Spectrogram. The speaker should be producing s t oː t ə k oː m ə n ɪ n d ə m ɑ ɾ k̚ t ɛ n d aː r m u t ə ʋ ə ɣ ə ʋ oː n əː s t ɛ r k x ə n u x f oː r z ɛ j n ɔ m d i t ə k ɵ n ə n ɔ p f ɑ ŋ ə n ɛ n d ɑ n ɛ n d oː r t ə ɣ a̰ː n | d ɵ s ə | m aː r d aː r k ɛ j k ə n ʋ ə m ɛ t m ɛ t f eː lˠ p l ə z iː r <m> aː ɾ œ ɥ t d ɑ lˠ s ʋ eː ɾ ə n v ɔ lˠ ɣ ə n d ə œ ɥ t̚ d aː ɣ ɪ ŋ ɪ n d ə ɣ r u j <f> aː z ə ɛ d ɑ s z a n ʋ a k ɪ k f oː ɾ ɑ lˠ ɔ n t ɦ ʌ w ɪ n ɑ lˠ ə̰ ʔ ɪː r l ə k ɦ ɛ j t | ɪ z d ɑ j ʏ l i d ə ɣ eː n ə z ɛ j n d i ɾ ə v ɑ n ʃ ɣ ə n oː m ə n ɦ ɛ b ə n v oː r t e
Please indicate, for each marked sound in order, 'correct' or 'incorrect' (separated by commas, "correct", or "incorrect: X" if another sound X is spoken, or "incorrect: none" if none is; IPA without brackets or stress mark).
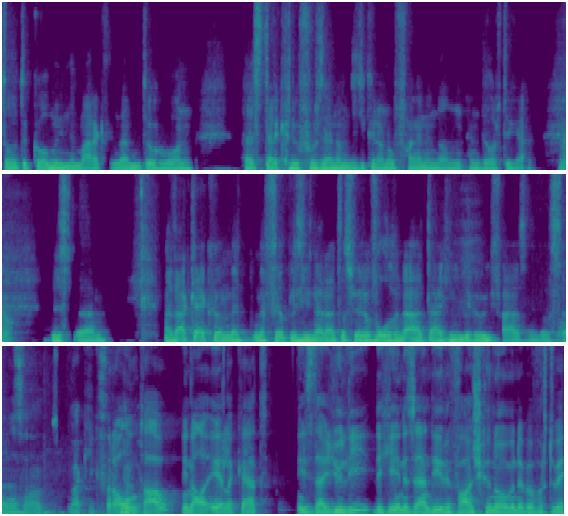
incorrect: n, correct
